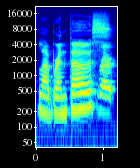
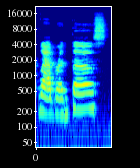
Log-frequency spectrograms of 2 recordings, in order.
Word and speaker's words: Labyrinthos: Um, I don't know how to say this one, but like Labby Lab- Labyrinthos. – Labyrinthos. Thank you.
